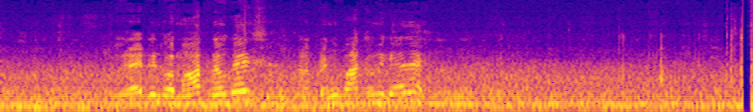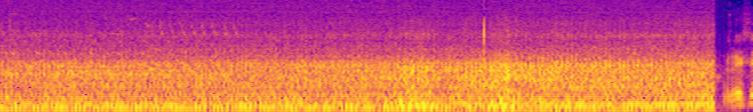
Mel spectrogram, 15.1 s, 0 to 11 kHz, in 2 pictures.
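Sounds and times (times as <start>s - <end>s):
boat engine running: 7.5s - 14.8s.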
